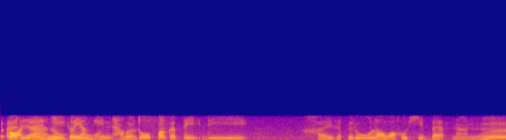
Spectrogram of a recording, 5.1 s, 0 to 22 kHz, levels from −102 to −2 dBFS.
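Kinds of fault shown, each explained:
Nothing stood out on listening; the speech comes through the telephone line's narrow band with nothing above about 3.8 kHz.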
